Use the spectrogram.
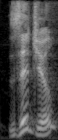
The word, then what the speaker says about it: sigil: Sigil, stroke Ziggle, is pronounced with the voiced velar plosive. I'm reading this verbatim, by the way. This is just not... Obviously. So it is the G as in get, ground, or wriggle.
